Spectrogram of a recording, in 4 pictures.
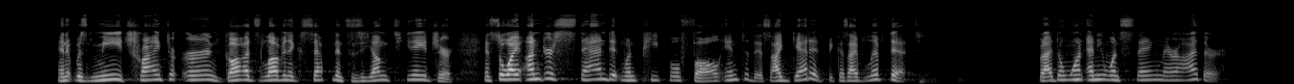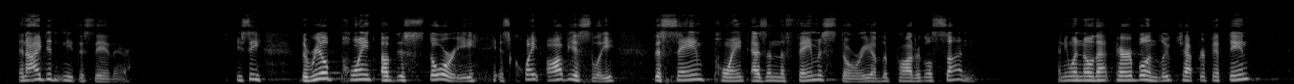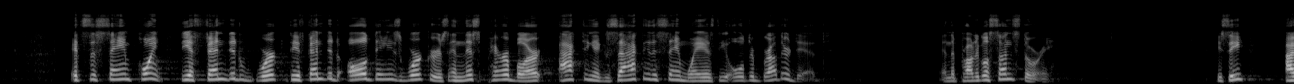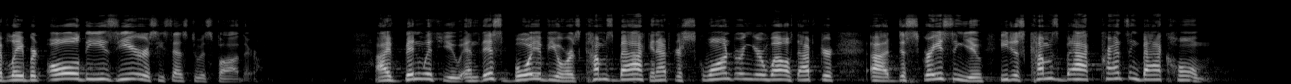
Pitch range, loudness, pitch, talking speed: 175-225 Hz, -27 LUFS, 205 Hz, 170 wpm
